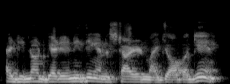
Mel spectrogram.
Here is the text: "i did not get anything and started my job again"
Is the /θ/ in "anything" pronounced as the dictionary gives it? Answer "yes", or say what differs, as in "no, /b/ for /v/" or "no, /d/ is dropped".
no, /t/ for /θ/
